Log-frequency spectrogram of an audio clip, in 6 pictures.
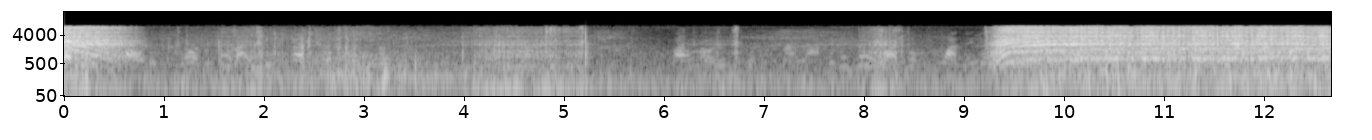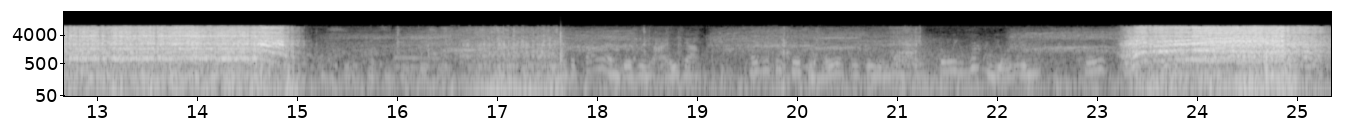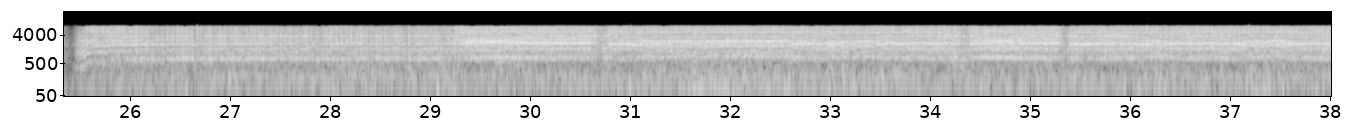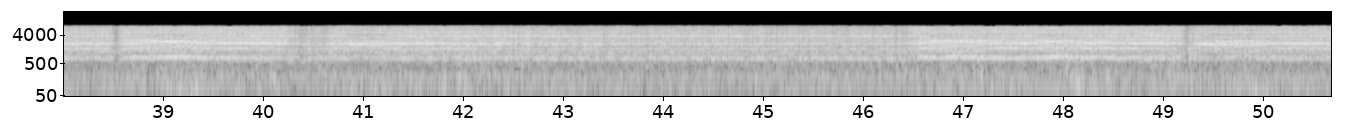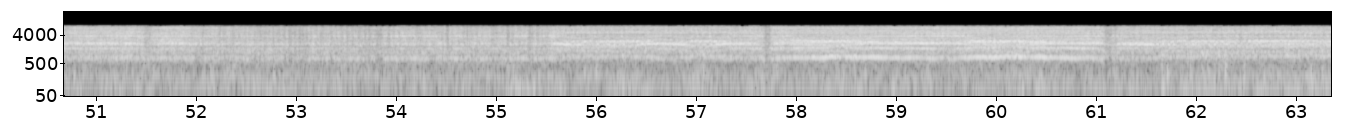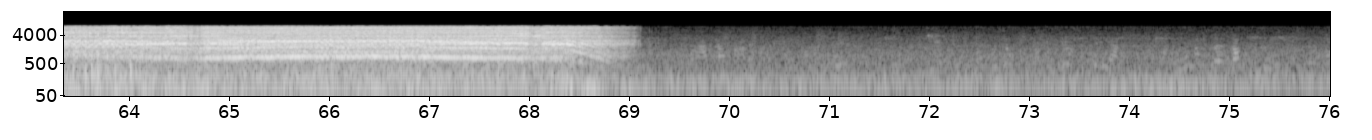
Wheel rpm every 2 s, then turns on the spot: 30, 0, 10, 0, 30, 190, 200, 80, 10, 0, 10, 40, 130, 180, 200, 200, 200, 200, 190, 200, 200, 200, 200, 200, 200, 200, 200, 200, 200, 190, 200, 200, 200, 200, 60, 0, 0, 0.
4-6 14-18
